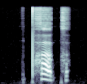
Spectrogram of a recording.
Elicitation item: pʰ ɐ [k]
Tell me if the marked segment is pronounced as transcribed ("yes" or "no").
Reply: yes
